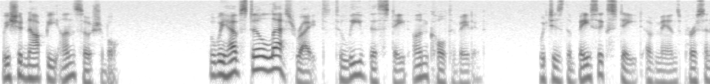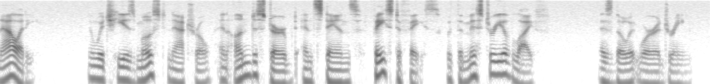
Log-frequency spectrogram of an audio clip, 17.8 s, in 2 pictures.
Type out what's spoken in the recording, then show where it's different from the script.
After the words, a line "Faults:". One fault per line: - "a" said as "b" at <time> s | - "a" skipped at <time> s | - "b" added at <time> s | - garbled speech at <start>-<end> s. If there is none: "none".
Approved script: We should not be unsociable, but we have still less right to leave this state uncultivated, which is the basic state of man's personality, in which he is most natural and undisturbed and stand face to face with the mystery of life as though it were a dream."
We should not be unsociable, but we have still less right to leave this state uncultivated, which is the basic state of man's personality, in which he is most natural and undisturbed and stands face to face with the mystery of life as though it were a dream."
Faults:
- "stand" said as "stands" at 12.8 s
